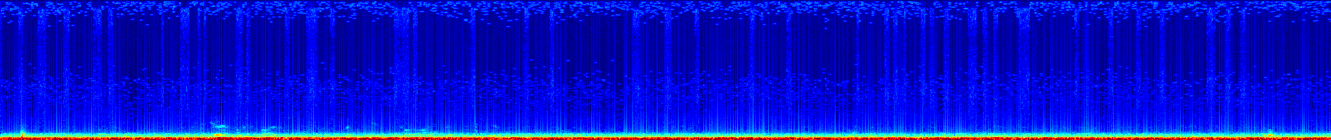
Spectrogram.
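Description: A train rumbles steadily, heard from inside a carriage.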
